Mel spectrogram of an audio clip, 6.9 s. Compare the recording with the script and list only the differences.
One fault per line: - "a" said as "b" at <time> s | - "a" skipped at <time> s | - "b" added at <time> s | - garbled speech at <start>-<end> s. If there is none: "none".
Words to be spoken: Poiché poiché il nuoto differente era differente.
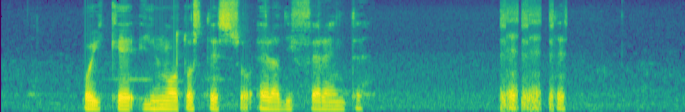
- "poiché" skipped at 1.4 s
- "differente" said as "stesso" at 1.9 s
